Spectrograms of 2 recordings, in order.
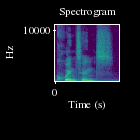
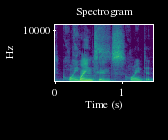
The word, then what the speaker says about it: Quaintance: We have Jaden Quintance. I believe that's how you say his name. It's Quaintance.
